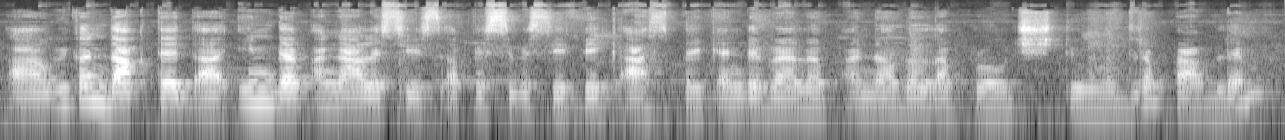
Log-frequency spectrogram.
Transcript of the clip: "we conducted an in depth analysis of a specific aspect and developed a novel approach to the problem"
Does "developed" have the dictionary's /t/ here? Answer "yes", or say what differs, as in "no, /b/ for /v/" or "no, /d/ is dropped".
no, /t/ is dropped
